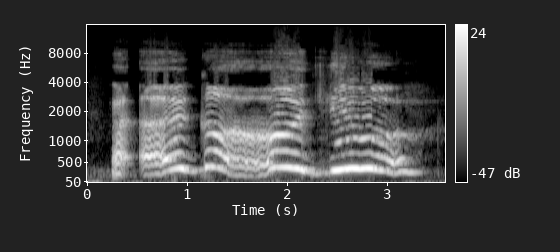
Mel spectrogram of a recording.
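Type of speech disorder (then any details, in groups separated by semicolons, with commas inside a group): Pseudobulbar dysarthria; cerebral palsy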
